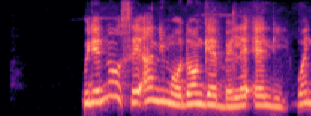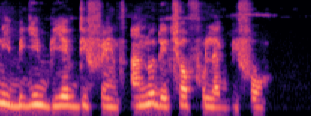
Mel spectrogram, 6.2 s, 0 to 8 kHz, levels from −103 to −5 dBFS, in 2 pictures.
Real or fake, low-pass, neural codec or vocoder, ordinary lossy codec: real; none; none; none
